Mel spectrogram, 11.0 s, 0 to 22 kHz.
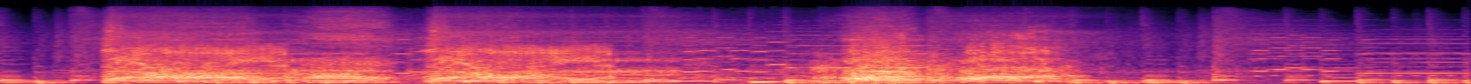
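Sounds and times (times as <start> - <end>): background music: 0.0 - 11.0
bear roaring: 0.8 - 8.4.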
